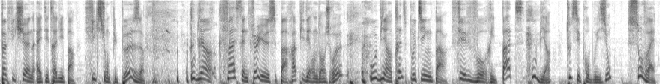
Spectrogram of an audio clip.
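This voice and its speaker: A man's voice: mid-range voice, wildly swooping pitch, a little slow, a little mellow, husky. A man from Switzerland, presenting a playful, punning radio quiz segment in a studio. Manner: playful, punning, laughs at his own jokes.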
